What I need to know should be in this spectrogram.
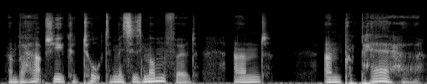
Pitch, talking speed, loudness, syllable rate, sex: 110 Hz, 155 wpm, -20 LUFS, 4.9 syllables/s, male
